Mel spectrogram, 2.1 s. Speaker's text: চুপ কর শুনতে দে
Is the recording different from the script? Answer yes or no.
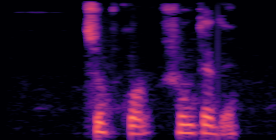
no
